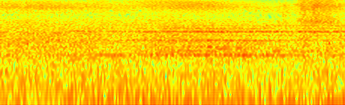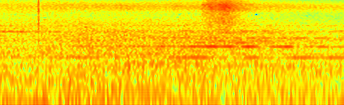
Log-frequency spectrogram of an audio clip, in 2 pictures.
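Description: A passing NJ Transit commuter train: a steady, heavy rumble with a few faint whining tones over it. There are two short hissing bursts, about four and seven and a half seconds in, and the sound eases off slightly near the end.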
